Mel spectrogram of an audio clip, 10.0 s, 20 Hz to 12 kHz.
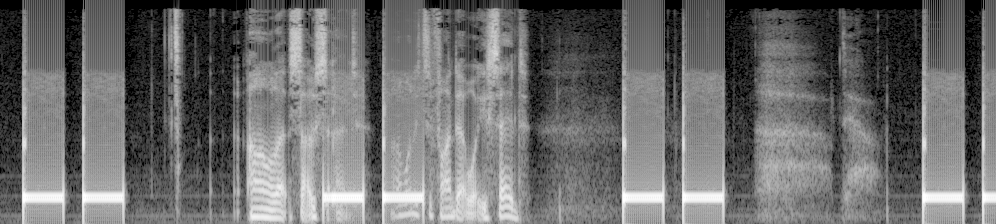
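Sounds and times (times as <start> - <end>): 
telephone ringback tone on an outgoing call: 0.2 - 1.2, 6.2 - 7.3, 9.2 - 9.9
speech: 2.5 - 5.4.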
